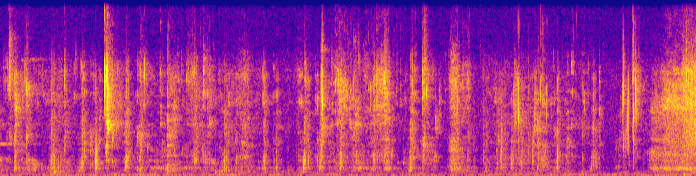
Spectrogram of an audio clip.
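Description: Close-miked wet chewing and mouth noises of a person eating beef curry and rice by hand, with many small, sharp smacking clicks.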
